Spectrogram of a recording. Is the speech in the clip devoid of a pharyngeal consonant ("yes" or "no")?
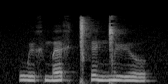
yes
